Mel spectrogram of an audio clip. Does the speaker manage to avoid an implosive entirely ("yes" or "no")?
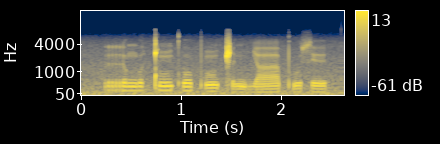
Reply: yes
